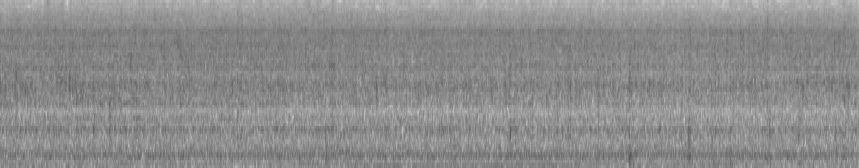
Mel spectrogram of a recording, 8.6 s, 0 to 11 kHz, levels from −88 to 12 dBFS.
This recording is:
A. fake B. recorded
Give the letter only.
A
